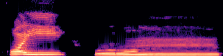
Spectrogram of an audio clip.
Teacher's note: this is idgham with gunna, so keep sound in your nose for a longer time. Mim, ma is 2 counts long.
